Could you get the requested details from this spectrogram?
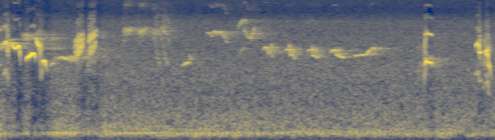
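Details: Black-and-white Oriental magpie-robin, a kacer from songbird hobby circles, giving sharp chirps then a long sliding whistle that wavers and falls, ending with brief clipped notes over faint background noise.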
